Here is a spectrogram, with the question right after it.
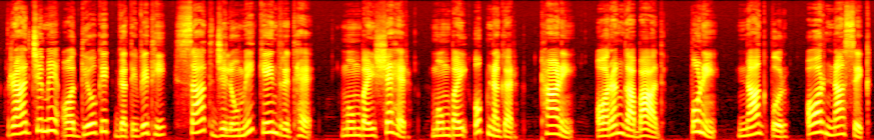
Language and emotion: Hindi, neutral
